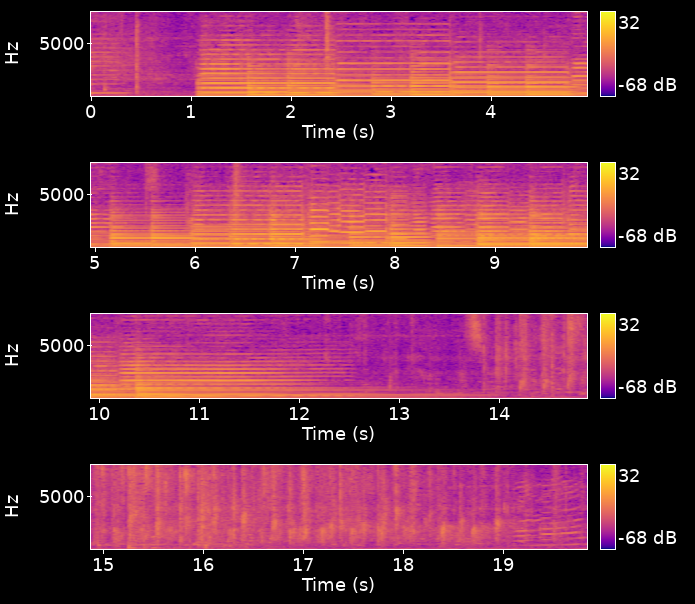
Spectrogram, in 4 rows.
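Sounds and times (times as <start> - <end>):
instrumental music: 0.0 - 13.6.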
